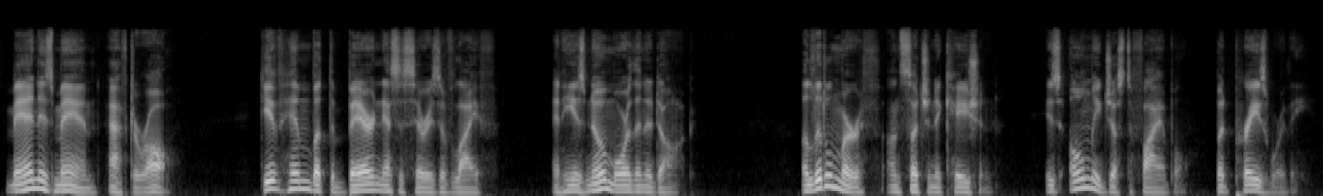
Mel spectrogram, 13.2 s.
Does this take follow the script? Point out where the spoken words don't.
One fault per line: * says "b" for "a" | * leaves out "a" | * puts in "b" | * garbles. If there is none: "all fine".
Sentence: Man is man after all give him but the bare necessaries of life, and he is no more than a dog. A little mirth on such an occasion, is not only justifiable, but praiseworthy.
* leaves out "not"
